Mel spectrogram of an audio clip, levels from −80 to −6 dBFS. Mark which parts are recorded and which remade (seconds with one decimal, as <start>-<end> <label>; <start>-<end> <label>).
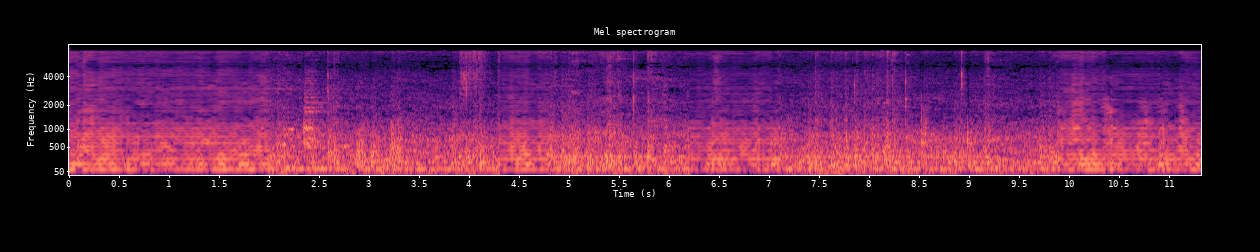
0.0-2.0 remade; 2.0-4.3 recorded; 4.3-4.8 remade; 4.8-6.2 recorded; 6.2-7.1 remade; 7.1-9.9 recorded; 9.9-11.3 remade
